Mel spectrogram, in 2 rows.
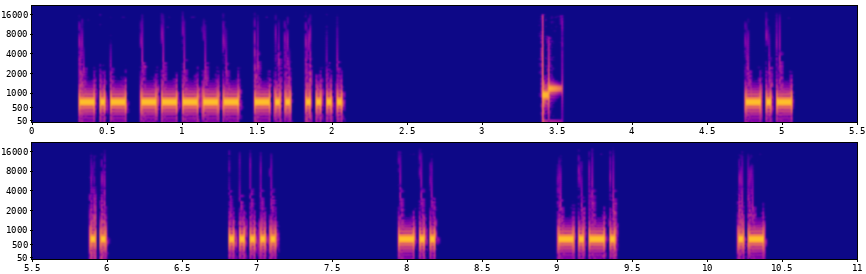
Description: Morse code, heard as a keyed tone, about 36 wpm, spaced as for 13 wpm, 700 Hz. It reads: K0DH KI5DCA
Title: USA Call Signs - 8x Character Spacing - 35wpm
